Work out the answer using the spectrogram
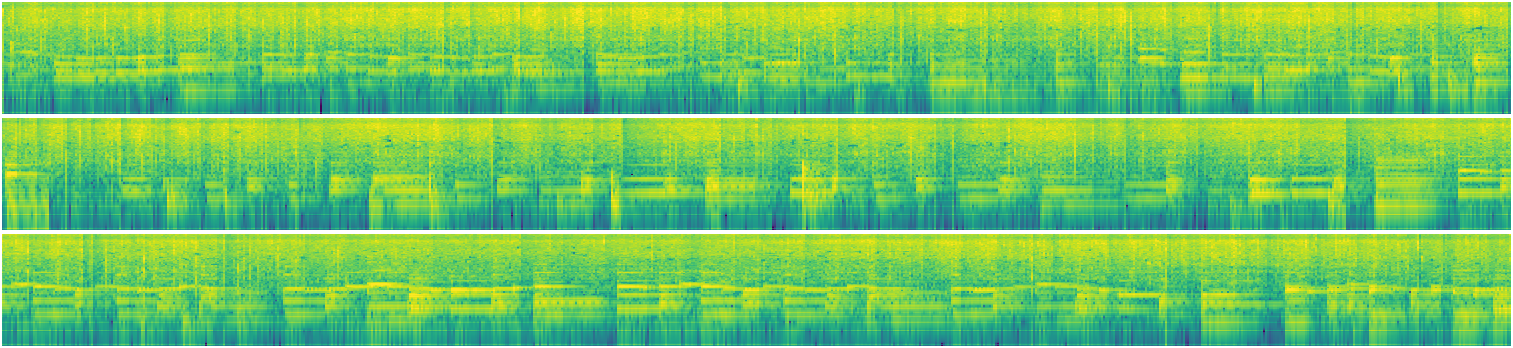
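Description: Chopped coriander and garlic sizzling in hot oil in a nonstick frying pan, stirred now and then with a wooden spatula. A background music melody plays over the frying.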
